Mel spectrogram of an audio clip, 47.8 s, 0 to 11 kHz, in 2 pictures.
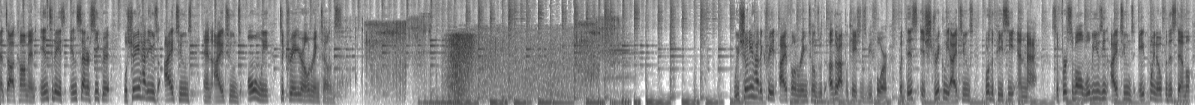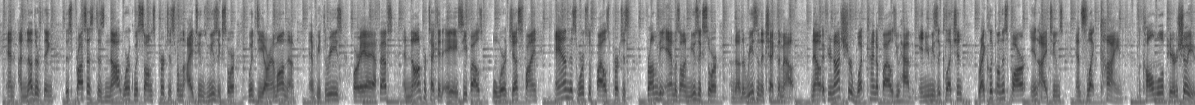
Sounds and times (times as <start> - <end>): Speech: 0.0 - 6.8, 14.7 - 47.8
Music: 0.0 - 47.8.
